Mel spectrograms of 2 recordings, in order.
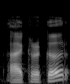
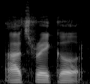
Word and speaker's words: Achrekar: where Ramkant Akrakar, okay, we have two pronunciation for this name, Akrakar and Achrekar, sir, was the cricket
